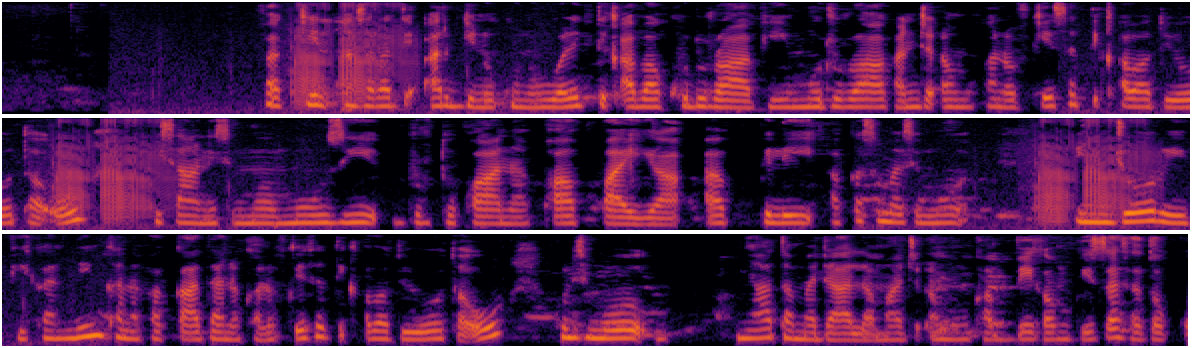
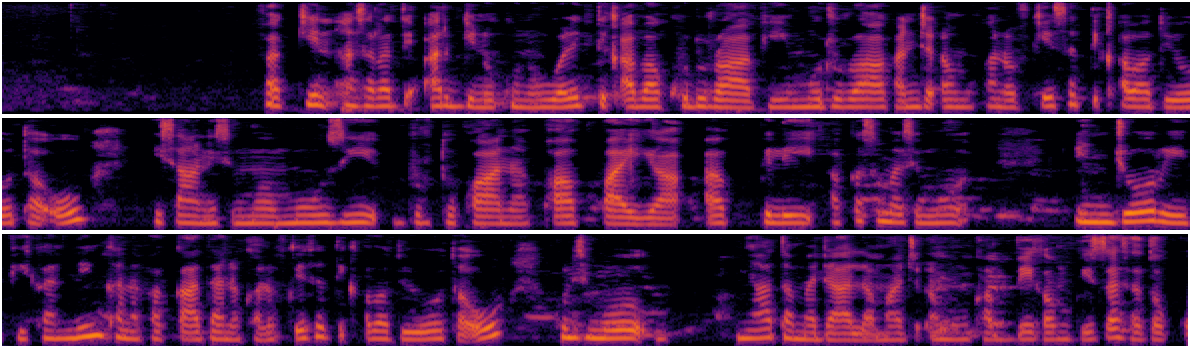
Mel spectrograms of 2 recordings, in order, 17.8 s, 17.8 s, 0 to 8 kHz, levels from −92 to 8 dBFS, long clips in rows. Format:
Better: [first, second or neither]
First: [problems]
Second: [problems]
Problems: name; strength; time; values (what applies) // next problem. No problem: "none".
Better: second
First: background sound (Fart); 13 dB below the speech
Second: none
